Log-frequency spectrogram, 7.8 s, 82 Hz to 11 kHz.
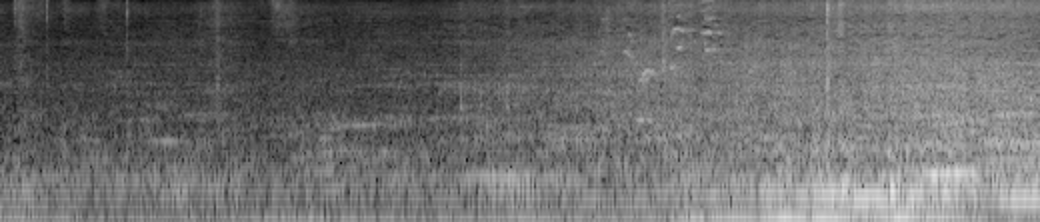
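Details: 2014 VW Polo 1.4 petrol with misfire: idles with a low uneven pulse, then revs up, running slightly rough throughout.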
